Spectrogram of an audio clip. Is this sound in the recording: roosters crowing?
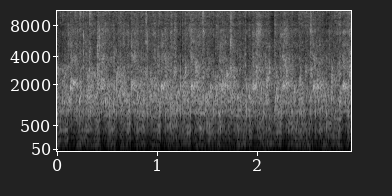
no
